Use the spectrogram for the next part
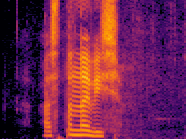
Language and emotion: Russian, neutral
